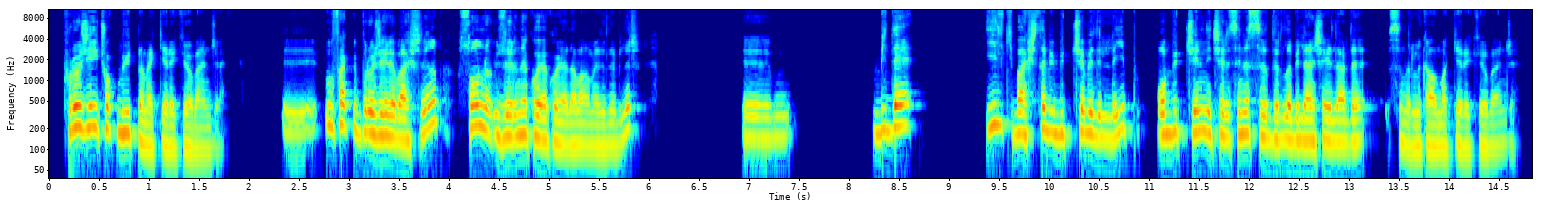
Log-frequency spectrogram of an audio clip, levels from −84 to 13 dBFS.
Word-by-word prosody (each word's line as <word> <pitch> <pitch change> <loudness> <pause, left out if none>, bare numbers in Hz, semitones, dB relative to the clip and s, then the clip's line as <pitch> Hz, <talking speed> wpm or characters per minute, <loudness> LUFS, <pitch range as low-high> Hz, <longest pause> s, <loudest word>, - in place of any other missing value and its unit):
projeyi 210 +2 +6
çok 200 -3 -1
büyütmemek 140 -10 0
gerekiyor 115 -2 -4
bence. 105 0 -9 0.6
Eee, 85 - -8
ufak 225 0 +1
bir 200 - -2
projeyle 165 -4 +5
başlanıp 175 - +1
sonra 215 -4 +3
üzerine 160 +1 +1
koya 150 -3 +4
koya 130 -3 -1
devam 120 -1 -2
edilebilir. 125 - -5 1.0
Emm, 150 0 -5 0.8
bir 185 +2 -2
de 220 0 +4 0.6
ilk 230 -3 -1
başta 175 +3 +2
bir 175 -2 -1
bütçe 170 +2 -1
belirleyip 160 +4 -1 0.2
o 170 -1 +3
bütçenin 180 +1 0
içerisine 170 0 0
sığdırılabilen 145 -3 +1
şeylerde 135 0 0 0.2
sınırlı 115 -3 -5
kalmak 115 -1 -2
gerekiyor 115 -1 -5
bence. 120 +1 -11
155 Hz, 135 wpm, -22 LUFS, 130-185 Hz, 1.0 s, projeyi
